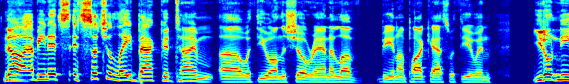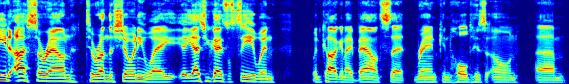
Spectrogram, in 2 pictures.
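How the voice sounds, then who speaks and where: A man's voice: on the low side, normal speed, fairly bright tone, clean tone, no echo, studio quality. A congested man guest on a gaming podcast, chatting in a friendly, laid-back way. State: congested from a cold. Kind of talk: casual podcast chat.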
